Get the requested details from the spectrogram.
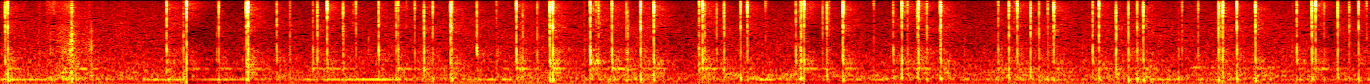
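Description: Long fingernails on both hands repeatedly scratch and tap the same large, solid glazed ceramic floor tile close to the microphone. The result is dozens of quick, bright, dry clicks and scrapes with almost no ring, over a quiet background hiss.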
